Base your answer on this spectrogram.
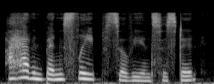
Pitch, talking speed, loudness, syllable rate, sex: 225 Hz, 170 wpm, -17 LUFS, 5.7 syllables/s, female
